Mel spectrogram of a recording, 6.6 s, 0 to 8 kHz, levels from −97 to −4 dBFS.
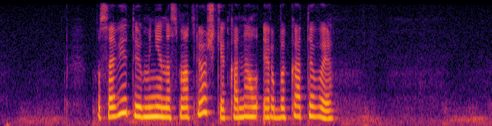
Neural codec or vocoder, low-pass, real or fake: none; 7.2 kHz; real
